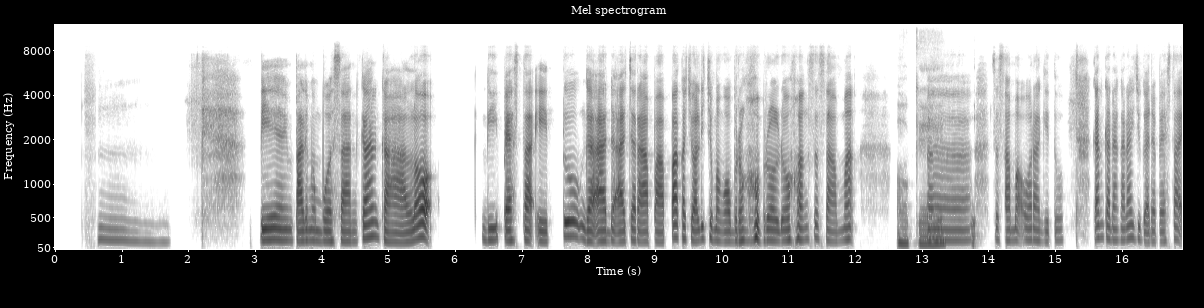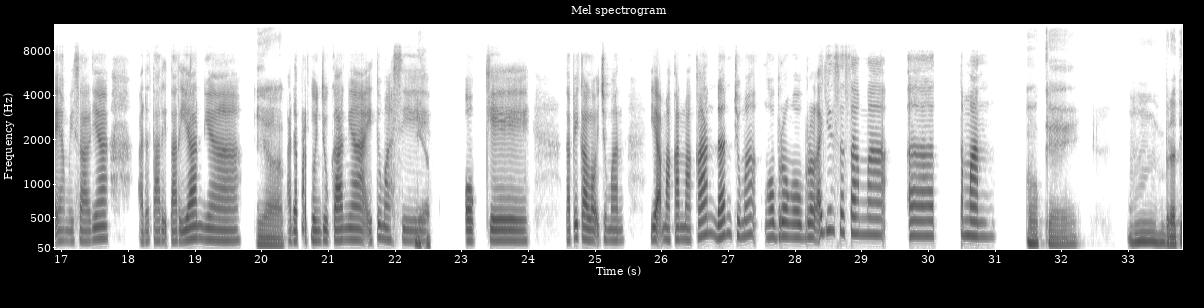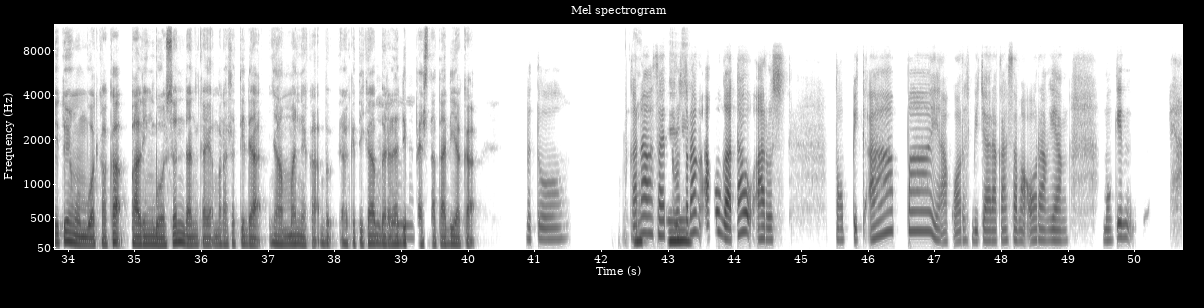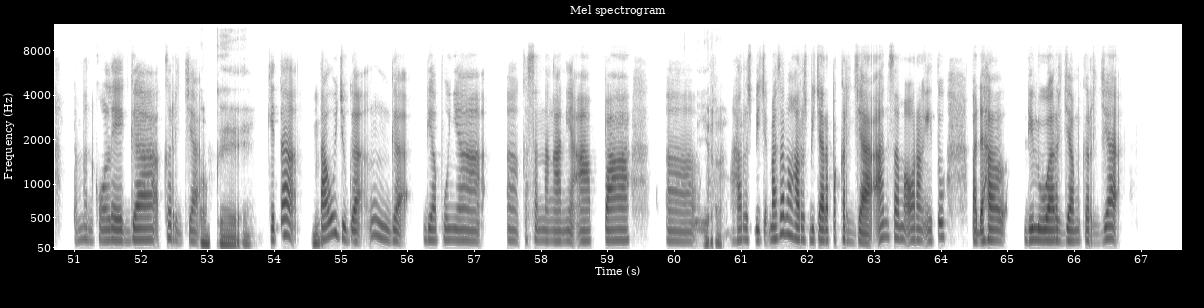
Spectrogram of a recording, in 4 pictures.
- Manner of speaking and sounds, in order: laughing while speaking: "ngobrol-ngobrol doang"; tapping; other background noise
- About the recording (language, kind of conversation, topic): Indonesian, advice, Bagaimana caranya agar saya merasa nyaman saat berada di pesta?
